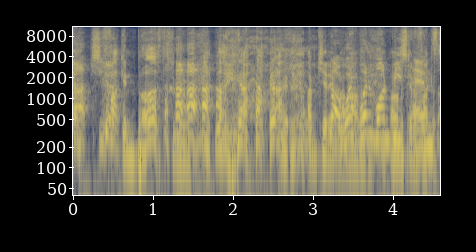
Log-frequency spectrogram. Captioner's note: laughs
